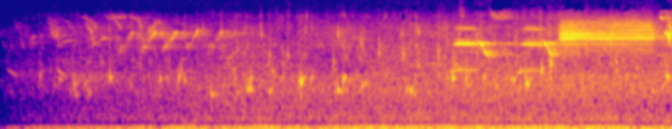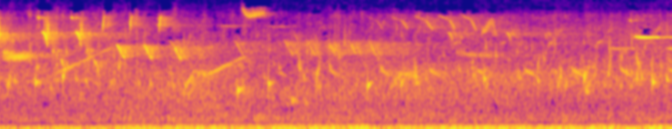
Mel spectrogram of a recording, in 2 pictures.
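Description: Several small birds chirping and calling at once, with many short high chirps overlapping. The calls fade in over the first second, and a brief buzzy trill comes about four seconds in.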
